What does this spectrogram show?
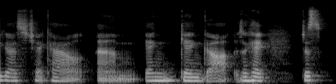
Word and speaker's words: Gangar: make sure you guys check out um and Gengar okay just correct me if I said it wrong is Gengar yeah okay yeah all right that sounds embarrassing pronounce it wrong it means uh it means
